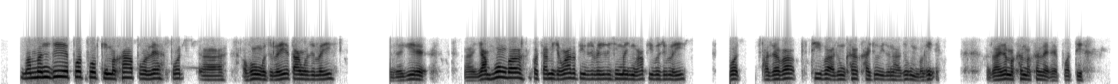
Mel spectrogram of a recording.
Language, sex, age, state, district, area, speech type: Manipuri, male, 45-60, Manipur, Kangpokpi, urban, conversation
